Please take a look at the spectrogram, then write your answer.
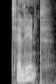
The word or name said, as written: talent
